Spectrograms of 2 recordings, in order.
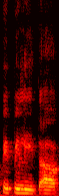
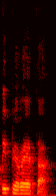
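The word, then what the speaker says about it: Mentha piperita: Ang tawag nga kanina, yung sinabi ko is Mentha pipilita. Tongue twister, pipireta. Piperita. Okay. Diba? So, if you're going to spell that out, it's Pipe as in echo, then Rita. So, Piperita.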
